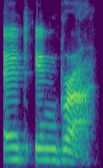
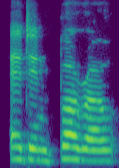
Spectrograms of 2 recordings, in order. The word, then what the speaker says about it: Edinburgh: Edinburgh, the most commonly Edinburgh is the most commonly pronounced as Ed-in-bra or Ed-in-bra. Typically with three syllables. Right? is this so difficult? I I have problems Incorrect pronunciation Incorrect pronunciation Edinburg, Edinboro, or Edinboro.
